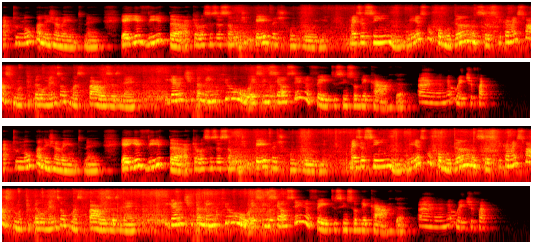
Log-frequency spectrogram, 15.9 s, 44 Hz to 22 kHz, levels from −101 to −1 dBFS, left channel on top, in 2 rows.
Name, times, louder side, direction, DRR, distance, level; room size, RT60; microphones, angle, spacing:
voice 1, 0.0-13.9, right 2 dB, 10° right, -4 dB, 0.7 m, -33 dB
sound 1, 3.3-12.3, right 6 dB, 75° right, 0.5 m, -42 dB
voice 2, 5.2-5.5 14.2-15.1, left 3 dB, 45° left, 4 dB, 0.6 m, -39 dB
4.7 x 2.1 x 2.3 m, 0.38 s
head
